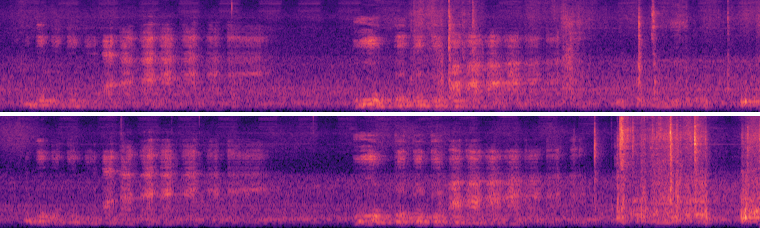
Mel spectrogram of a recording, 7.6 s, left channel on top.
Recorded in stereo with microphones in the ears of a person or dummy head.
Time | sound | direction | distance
0.2 | laughter | 20° left (ahead or behind) | 3 m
